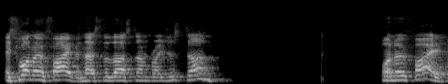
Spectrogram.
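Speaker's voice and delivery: high-pitched, excited realization; excited astonishment. Real, not acted. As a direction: exclaim at an amazing coincidence. Amazed the number recurs.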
